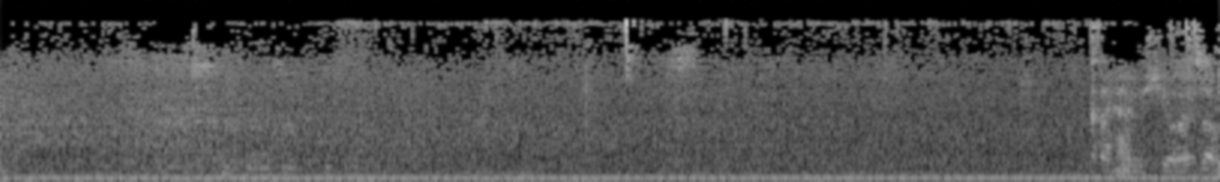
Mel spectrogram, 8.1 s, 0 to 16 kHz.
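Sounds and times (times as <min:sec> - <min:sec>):
car engine running at low revs while maneuvering: 0:00.0 - 0:08.1
road noise: 0:00.0 - 0:08.1
speech: 0:07.4 - 0:08.1.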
